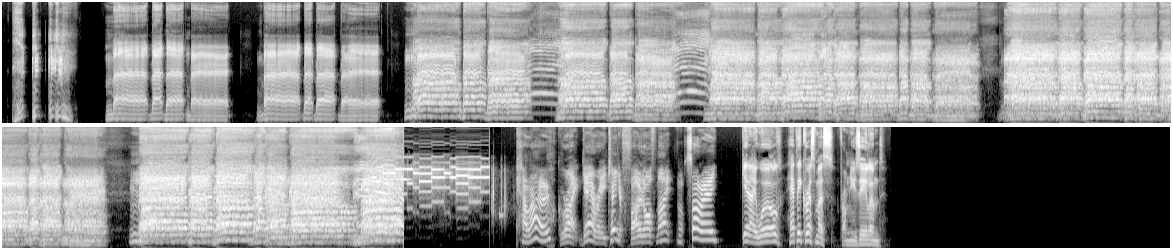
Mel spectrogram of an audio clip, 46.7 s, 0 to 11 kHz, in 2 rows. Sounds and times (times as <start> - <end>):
Speech: 33.7 - 41.1.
